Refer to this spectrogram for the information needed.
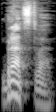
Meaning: brotherhood, fraternity
- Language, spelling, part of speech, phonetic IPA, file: Russian, братство, noun, [ˈbrat͡stvə], Ru-братство.ogg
